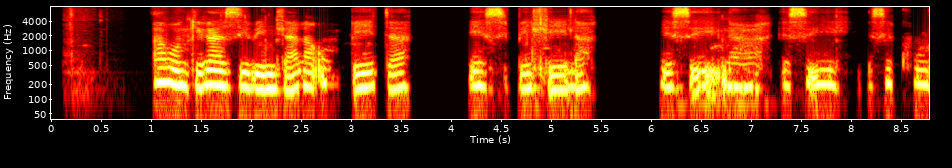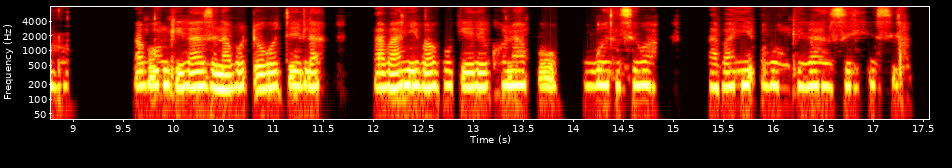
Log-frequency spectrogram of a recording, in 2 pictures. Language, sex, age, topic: North Ndebele, female, 25-35, health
